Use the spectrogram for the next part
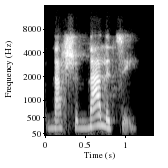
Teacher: the stressed syllable is the third syllable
